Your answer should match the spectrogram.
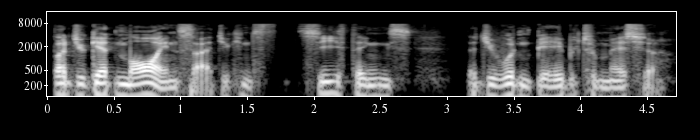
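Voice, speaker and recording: A man giving an informal technical screen demonstration, explaining in a halting way with frequent pauses. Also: lowish voice, steady tone, dry recording, muffled recording. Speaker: engineer presenting a software tutorial.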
